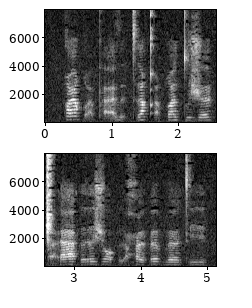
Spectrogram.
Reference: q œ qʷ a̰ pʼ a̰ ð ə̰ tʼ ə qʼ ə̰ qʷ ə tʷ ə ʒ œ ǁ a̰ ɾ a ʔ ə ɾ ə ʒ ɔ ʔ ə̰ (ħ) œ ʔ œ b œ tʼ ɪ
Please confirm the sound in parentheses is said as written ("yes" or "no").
yes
